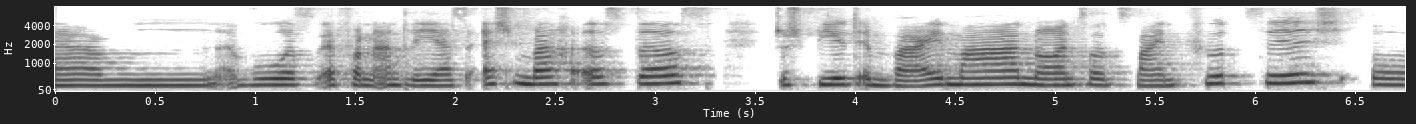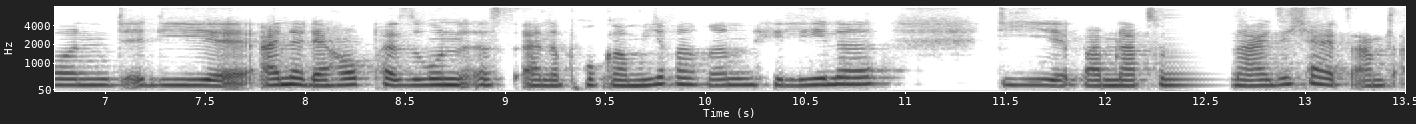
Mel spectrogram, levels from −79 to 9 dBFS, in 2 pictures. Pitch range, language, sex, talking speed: 210-245 Hz, German, female, 110 wpm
